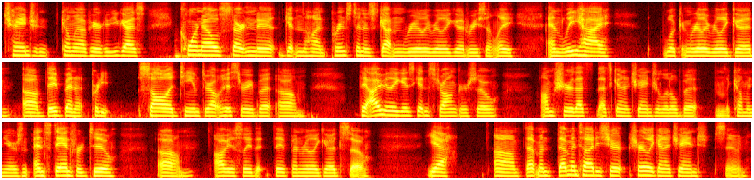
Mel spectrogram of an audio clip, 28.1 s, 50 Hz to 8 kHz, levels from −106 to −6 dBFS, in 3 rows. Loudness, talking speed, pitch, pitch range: -23 LUFS, 180 wpm, 190 Hz, 180-200 Hz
